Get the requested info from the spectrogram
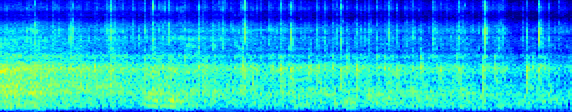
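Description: A crowd applauding, a dense patter of clapping that is loudest at the start and eases a little.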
